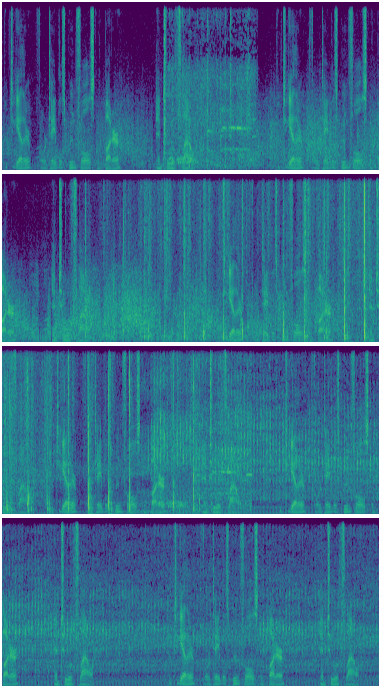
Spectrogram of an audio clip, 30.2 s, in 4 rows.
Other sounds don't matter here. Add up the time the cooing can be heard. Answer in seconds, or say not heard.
4 s.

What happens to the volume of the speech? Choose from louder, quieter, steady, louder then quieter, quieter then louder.
steady.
